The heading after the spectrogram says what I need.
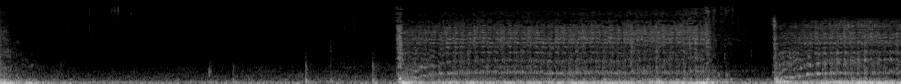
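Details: Old Chevy 350 V8, hot start after the pedal was pumped too much: the starter cranks in steady bursts, about 3.5 turns a second, but it never catches; flooded engine, no start.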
